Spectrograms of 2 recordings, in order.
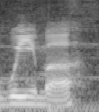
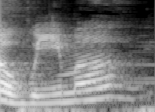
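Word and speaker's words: Whismur: What's a Weema? It's Whismer pronounced in an English accent.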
